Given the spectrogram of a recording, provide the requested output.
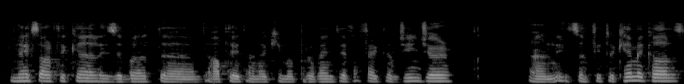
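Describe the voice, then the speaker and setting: Using fairly even intonation, a fairly high-pitched man with a non-native accent talks at a fairly quick pace. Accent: noticeable foreign. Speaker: health educator, former chemotherapy researcher. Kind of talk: educational talk presenting research. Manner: hesitant, many fillers.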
